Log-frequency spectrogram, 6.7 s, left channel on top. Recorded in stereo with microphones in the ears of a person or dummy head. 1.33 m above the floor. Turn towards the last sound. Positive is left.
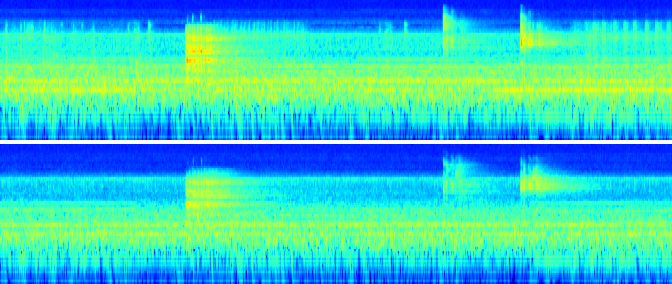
turn(degrees=60)  # may be behind; listen again after turning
